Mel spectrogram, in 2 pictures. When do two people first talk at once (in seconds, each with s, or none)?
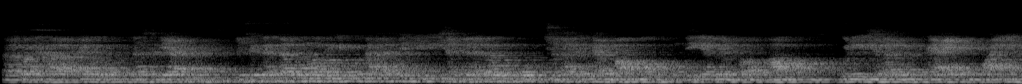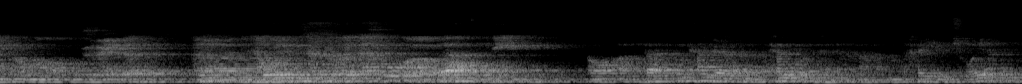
12.2 s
